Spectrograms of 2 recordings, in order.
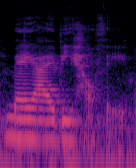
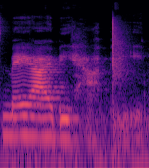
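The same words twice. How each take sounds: First: Soft whispered wish; a hushed wish to yourself. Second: Said in the usual way. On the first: Shown as a demonstration. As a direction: breathe the phrase as a whisper. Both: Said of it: "So for instance".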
